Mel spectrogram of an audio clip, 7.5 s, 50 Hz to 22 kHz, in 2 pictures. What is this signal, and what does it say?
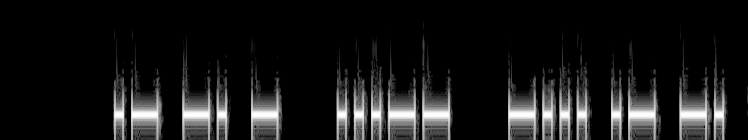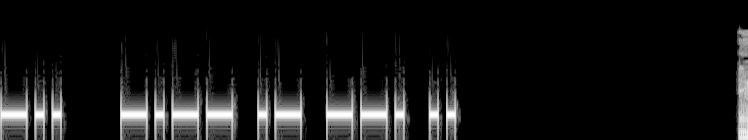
Morse code, heard as a keyed tone, about 28 wpm, 700 Hz. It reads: ANT 3 BAND YAGI
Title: Common QSO Phrases 28wpm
